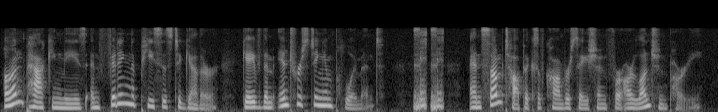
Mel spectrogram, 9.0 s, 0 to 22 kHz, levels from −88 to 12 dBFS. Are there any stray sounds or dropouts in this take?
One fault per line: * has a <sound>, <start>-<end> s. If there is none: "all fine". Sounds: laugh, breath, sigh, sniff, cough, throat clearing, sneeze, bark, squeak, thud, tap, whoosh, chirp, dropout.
* has a laugh, 5.2-5.5 s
